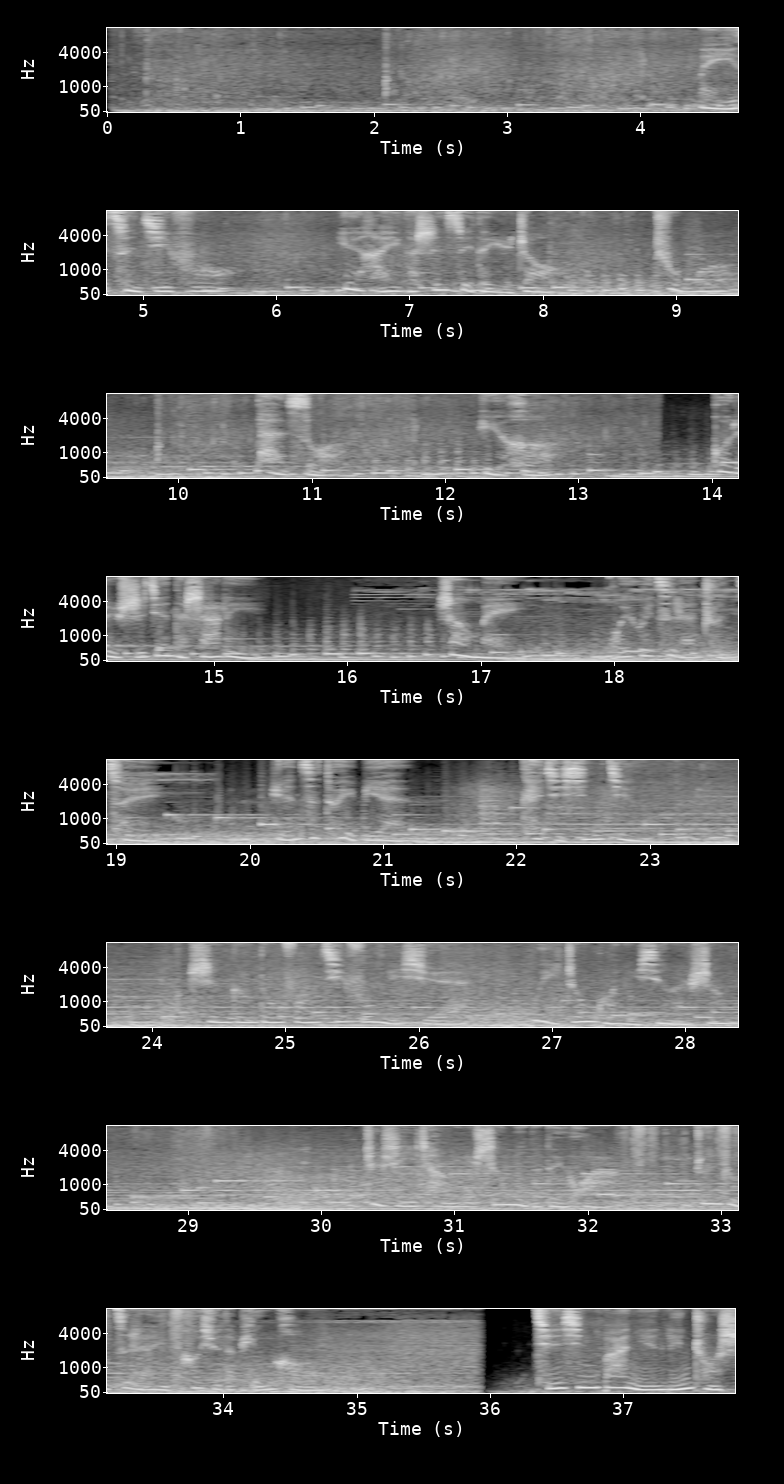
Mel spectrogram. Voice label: 女 TVC; 盛世华肤

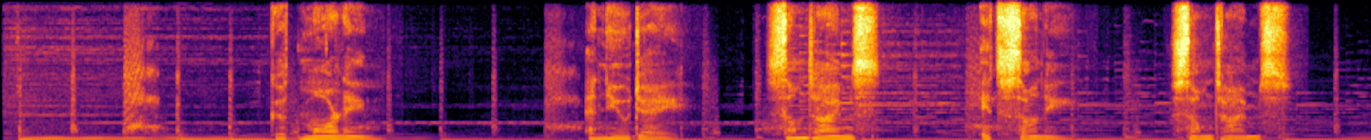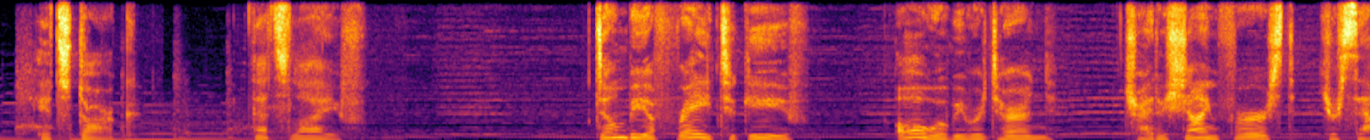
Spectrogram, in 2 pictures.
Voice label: 女 专题 英文电影独白 高冷风格

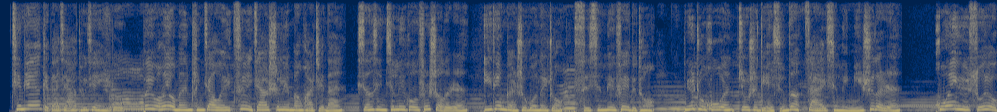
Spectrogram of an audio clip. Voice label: 女 短视频 影视解说; 抖音

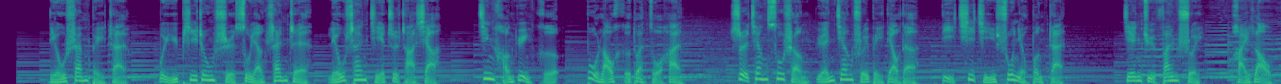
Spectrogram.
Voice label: 男 多媒体 叙述

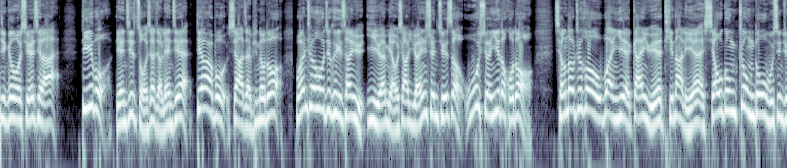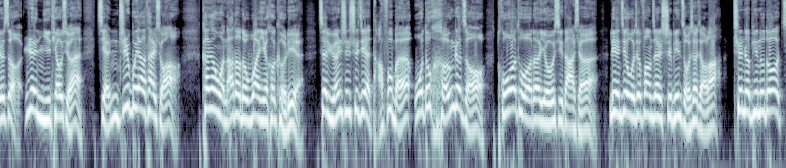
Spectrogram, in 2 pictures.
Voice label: 男 游戏 角色; 原神

